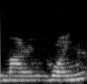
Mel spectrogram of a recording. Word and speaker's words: Barenboim: Quoting from Daniel Barenboim, or Daniel Barenboim, as the Spanish pronunciation would be, a long-time musician collaborator of Said.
